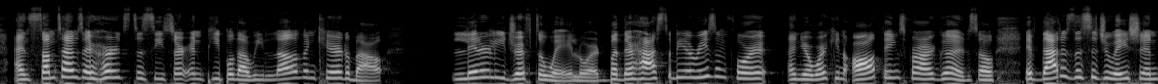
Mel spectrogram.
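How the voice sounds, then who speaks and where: The recording is very clean, with a silent background. A woman speaks at a high pitch and moderate pace with lively intonation. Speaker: podcast host and prayer leader. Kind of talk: fervent prayer. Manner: earnest, heartfelt; chatty, warm.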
